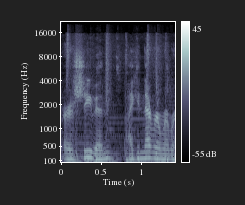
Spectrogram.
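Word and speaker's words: Siobhan: s I forget how to pronounce her name saan or shean I can never remember how to say Connor and Roman Shaban thank you as like I don't watch this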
